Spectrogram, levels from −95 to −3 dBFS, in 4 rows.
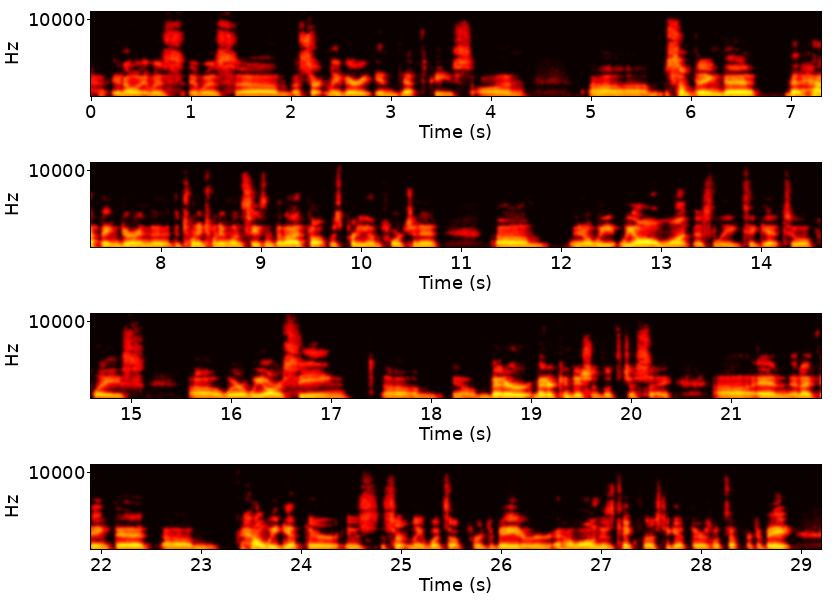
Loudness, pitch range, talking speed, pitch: -28 LUFS, 145-165 Hz, 185 wpm, 155 Hz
